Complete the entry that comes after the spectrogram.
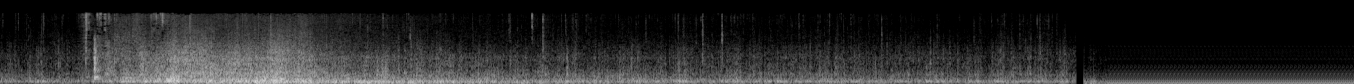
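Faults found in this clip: Input likely switched to a poorer device, 0.0 to 10.84 s: dull, band-limited sound with nothing above 11.4 kHz and a faint added noise floor, with no noticeable level jump. An 80 ms silence at 10.84 s marks the switch back, after which the full band returns.

System hang loop, 11.11 s to end: one 40 ms slice of audio repeats exactly at 25 Hz, heard as a steady buzz. The driver or host stalled while the hardware kept replaying its ring buffer, which fits a buffer of about 40 ms.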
